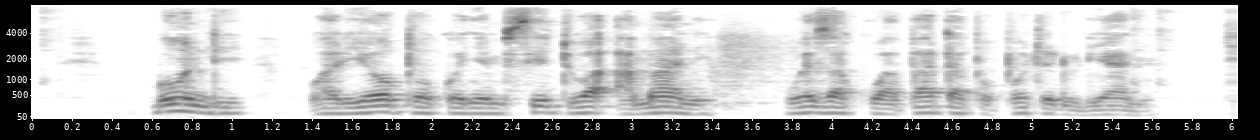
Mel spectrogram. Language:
Swahili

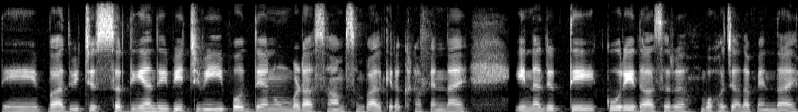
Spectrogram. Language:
Punjabi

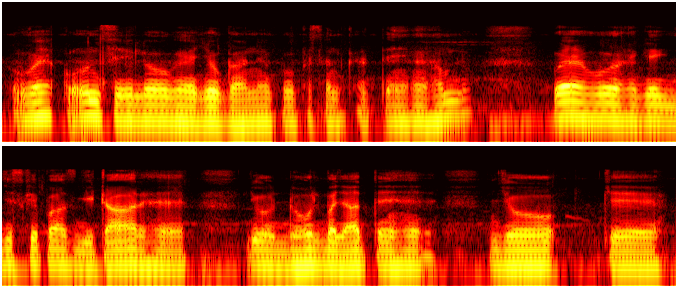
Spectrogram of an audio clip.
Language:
Urdu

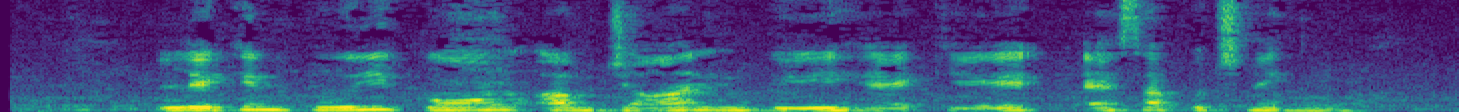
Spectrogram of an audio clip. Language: Urdu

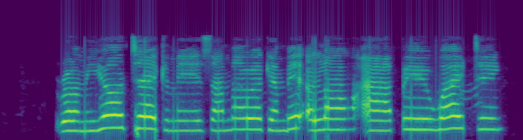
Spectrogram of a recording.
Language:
Chinese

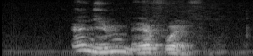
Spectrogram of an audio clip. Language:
Igbo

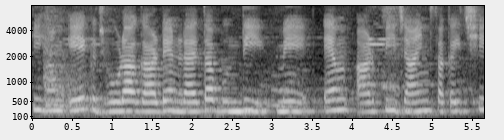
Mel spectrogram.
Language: Maithili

